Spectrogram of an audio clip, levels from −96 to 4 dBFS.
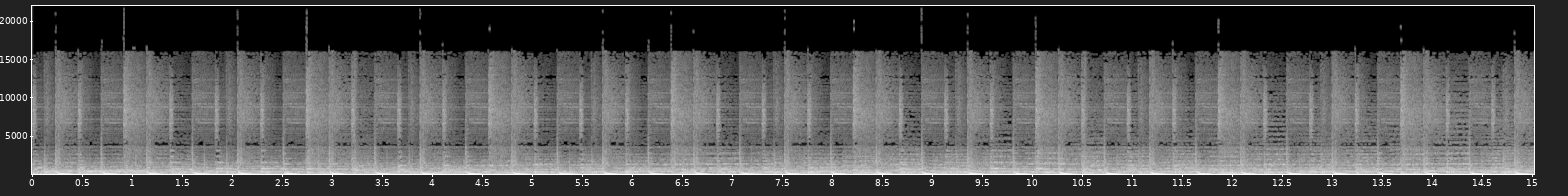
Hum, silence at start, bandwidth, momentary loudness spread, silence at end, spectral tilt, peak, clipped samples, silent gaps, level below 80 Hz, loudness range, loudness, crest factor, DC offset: none; 0 s; 16.5 kHz; 2 LU; 0 s; -6 dB/octave; 0 dBFS; under 0.1%; none; -14 dBFS; 1 LU; -13 LUFS; 10 dB; under 0.1%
